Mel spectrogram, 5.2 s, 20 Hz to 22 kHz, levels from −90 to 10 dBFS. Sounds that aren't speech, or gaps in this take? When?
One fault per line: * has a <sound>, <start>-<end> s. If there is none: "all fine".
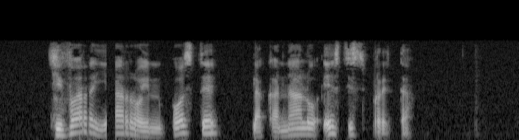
* has a dropout, 1.1-1.2 s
